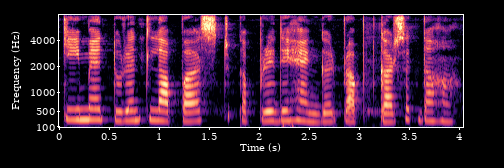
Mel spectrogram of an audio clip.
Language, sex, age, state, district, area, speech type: Punjabi, female, 18-30, Punjab, Gurdaspur, rural, read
